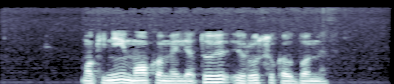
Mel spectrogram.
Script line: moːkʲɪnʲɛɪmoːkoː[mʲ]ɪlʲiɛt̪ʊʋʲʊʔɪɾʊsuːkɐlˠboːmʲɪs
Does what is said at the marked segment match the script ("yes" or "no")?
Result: yes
